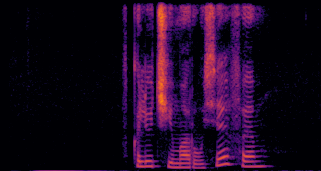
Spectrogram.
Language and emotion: Russian, positive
